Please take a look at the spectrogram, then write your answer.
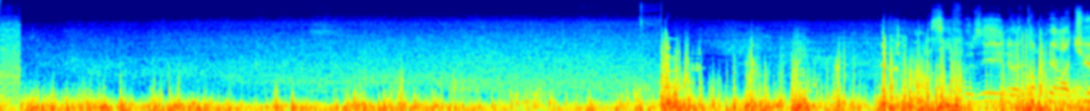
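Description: Strong wind buffets the microphone in a steady low roar, with louder gusts and rustling later on, at a scenic outdoor viewpoint in Calvi, Corsica; no voices stand out.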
